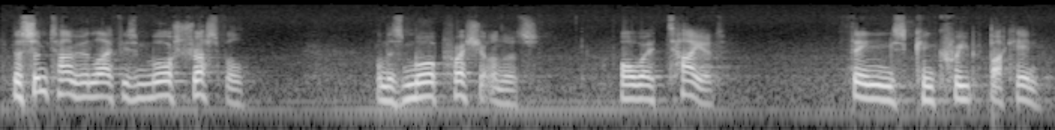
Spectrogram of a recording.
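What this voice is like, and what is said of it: Northern English accent. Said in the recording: “my northern accent ... because of my northern accent”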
